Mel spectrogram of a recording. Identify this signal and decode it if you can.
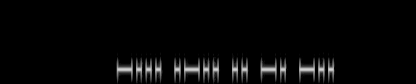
Morse code, heard as a keyed tone, about 25 wpm, 700 Hz. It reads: BLIND
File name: 5 Letter Words - First 3 Letters Given - 25wpm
